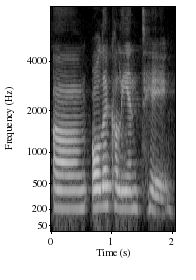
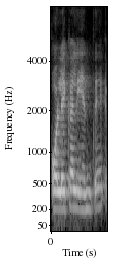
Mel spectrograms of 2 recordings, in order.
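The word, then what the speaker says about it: Olé Caliente: okay then we've got all the Caliente which really is pronounced Olay Caliente but you know this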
